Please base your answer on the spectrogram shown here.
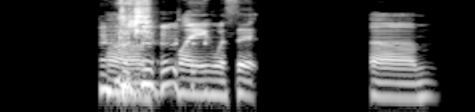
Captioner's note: laughter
